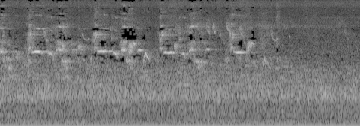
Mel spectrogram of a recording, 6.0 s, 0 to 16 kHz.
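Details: Warbling White-eye recorded during the pandemic in February 2021, giving faint, thin, high chirps scattered every second or so over a steady broadband background hiss.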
